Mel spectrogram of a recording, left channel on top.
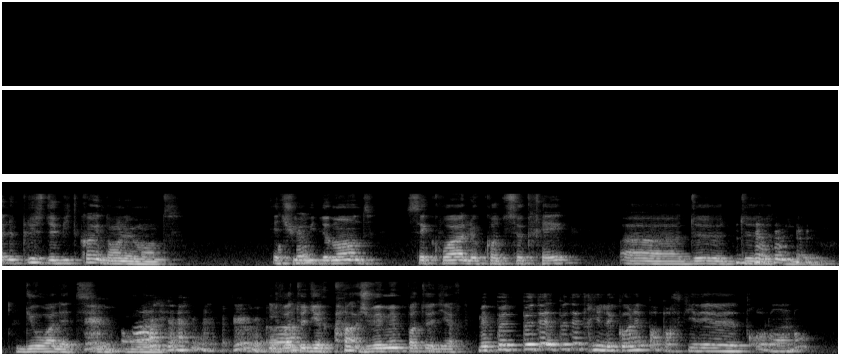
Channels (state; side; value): silent; left; 57 dB below the other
